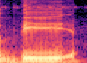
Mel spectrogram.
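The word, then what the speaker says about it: the: आ जाता है कि अगर द के बाद जो आपका वर्ड स्टार्ट हो रहा है, अगर वो उसका प्रोनाउंसिएशन वॉवेल से स्टार्ट होता है तो दो को दी पढ़ा जाता है, तो दी एग्जामिनेशन।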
